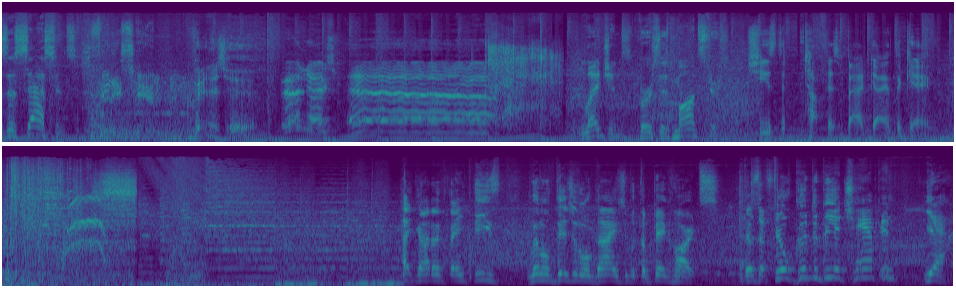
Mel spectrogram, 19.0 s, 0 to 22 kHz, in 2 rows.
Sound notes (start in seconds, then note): 3.0 deep voice; 9.9 screaming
